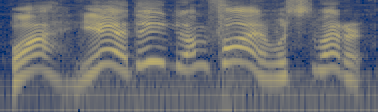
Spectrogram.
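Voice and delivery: high, chirpy fake casual reply; feigned innocence. Real, not acted. Gamer caught by roommate, faking innocence in a high voice. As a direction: act innocent, too high and bright.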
